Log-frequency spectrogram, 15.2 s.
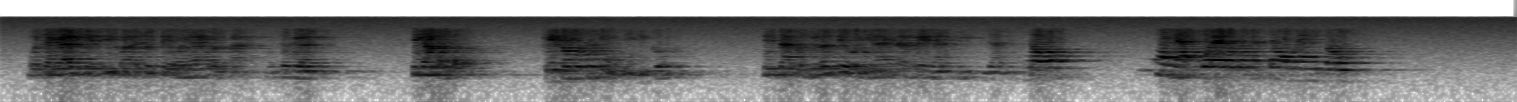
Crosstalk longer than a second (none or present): none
